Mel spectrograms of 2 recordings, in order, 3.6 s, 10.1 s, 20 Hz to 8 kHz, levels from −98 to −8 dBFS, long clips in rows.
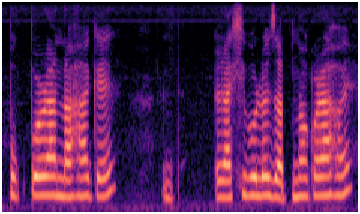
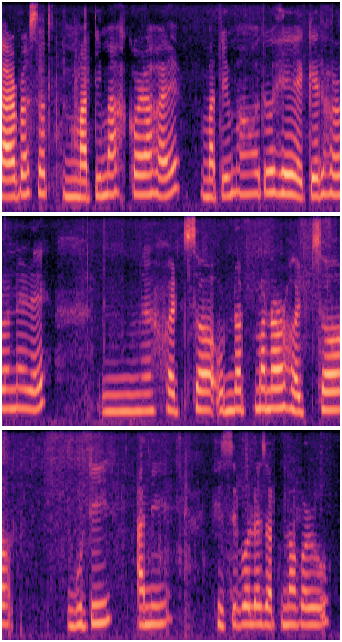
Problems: background sounds at intervals, background conversations at intervals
